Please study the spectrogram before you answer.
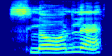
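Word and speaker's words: Slán leat: Here's to say Slánlet.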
